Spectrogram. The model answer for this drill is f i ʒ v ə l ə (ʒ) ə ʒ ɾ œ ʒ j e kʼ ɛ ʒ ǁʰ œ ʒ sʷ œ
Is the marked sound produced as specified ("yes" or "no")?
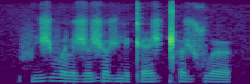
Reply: yes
